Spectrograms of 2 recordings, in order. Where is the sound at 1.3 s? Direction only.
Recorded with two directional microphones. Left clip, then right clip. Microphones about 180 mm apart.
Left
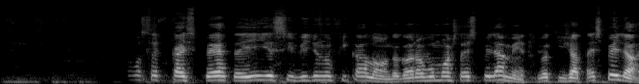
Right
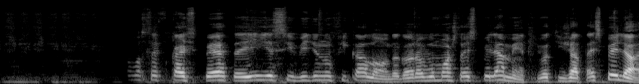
15° left (ahead or behind); by 4.7 s 10° right (ahead or behind).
